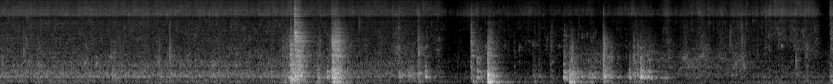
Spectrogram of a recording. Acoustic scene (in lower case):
kitchen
